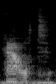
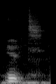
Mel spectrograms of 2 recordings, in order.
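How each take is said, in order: First: The vowel is a wide open 'ow' sound. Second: The vowel is a closer 'oo'-like sound. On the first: "in America, we we open our mouth all the way" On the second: "but in Canada, they say ooh, like a boot"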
